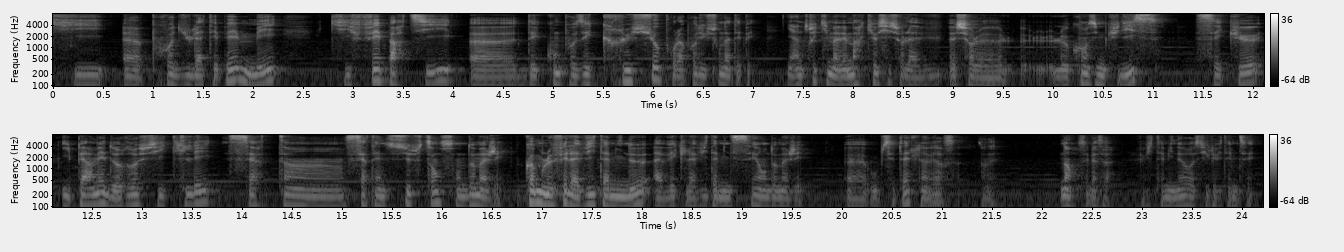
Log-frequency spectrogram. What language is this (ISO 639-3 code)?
fra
